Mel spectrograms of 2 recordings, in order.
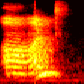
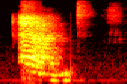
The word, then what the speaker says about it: aunt: It's not aunt. We generally try to say that it's aunt, but it's ant. Native English speakers say or pronunciate both of these same, A-U-N-T ant and A-N-T ant.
